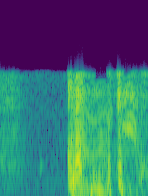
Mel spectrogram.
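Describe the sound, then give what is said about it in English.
A man coughs, a loud, harsh burst followed by a second shorter cough, after a brief quiet moment with no talking. “Little cough of mine is still present with me.”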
